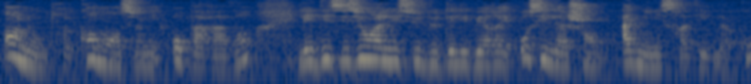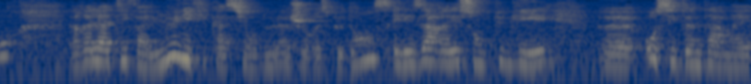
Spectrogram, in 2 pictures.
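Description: A woman speaking at a moderate pace over light background noise. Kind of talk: formal presentation. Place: office. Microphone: phone near.

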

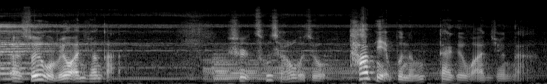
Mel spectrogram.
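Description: Clear music plays in the background as a man talks at a fairly quick pace, broken by long, frequent pauses. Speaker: tailor and drag queen performer. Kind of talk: documentary interview answer. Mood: reflective, bitter about childhood. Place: home room.

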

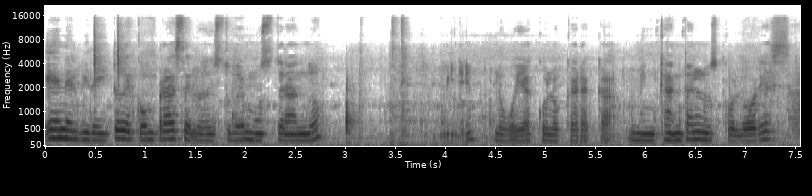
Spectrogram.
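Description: The intonation stays fairly even, and noticeable background noise can be heard. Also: woman, medium pitch for a woman, fairly slow pace. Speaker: home decor YouTuber. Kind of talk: tutorial. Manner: warm and affectionate.

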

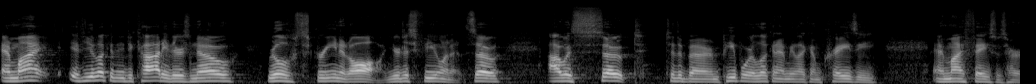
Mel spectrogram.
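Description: A man's fairly high voice at a fairly quick pace, ordinary pitch variation and big swings in loudness. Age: 30s. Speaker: company founder and president. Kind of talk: motivational talk at staff meeting. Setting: company meeting room with staff. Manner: casual, with filler words. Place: meeting room.

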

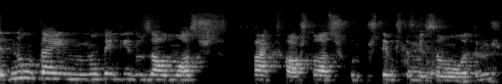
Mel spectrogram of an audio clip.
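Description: At a moderate pace, a woman talks at a fairly high pitch with ordinary pitch variation. Audible room echo surrounds her voice. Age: 40s. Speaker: municipal vice-mayor. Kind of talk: council meeting debate. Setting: video call. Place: home room. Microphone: video call.

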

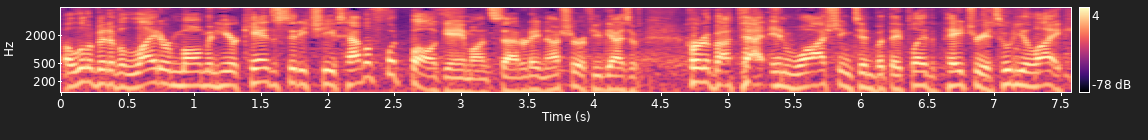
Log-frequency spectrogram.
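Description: Talking very fast, the man sounds somewhat breathy and uses lively intonation. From Massachusetts, USA. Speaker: TV news anchor and reporter. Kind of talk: TV interview questions.

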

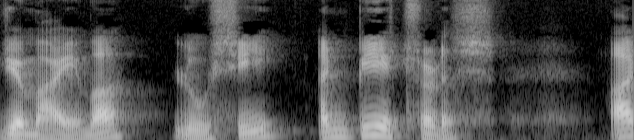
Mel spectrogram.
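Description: It is a natural reading voice. Behind it the background stays quiet.

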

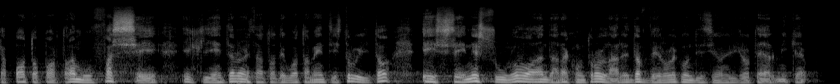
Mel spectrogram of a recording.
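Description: A man speaks at a very fast pace in a fairly low, somewhat breathy voice. His pitch varies in an ordinary way against a quiet background. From northern Italy, Bergamo; Italy. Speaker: engineer and window consultant; presenter. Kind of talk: technical seminar talk. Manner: halting, with frequent self-corrections. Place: hall. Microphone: podium.

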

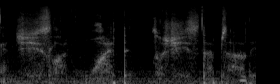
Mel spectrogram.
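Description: A man's voice under loud background noise. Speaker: storyteller vlogger. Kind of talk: casual storytelling. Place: home room. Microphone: studio mic.

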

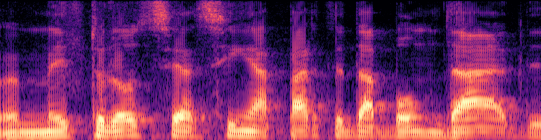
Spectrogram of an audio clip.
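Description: A man's very deep, low pitch carries a dark, mellow tone and a monotone, flat intonation. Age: 60s. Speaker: retired business executive. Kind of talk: interview. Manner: halting. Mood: warm, reminiscing. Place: office. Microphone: lapel.

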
